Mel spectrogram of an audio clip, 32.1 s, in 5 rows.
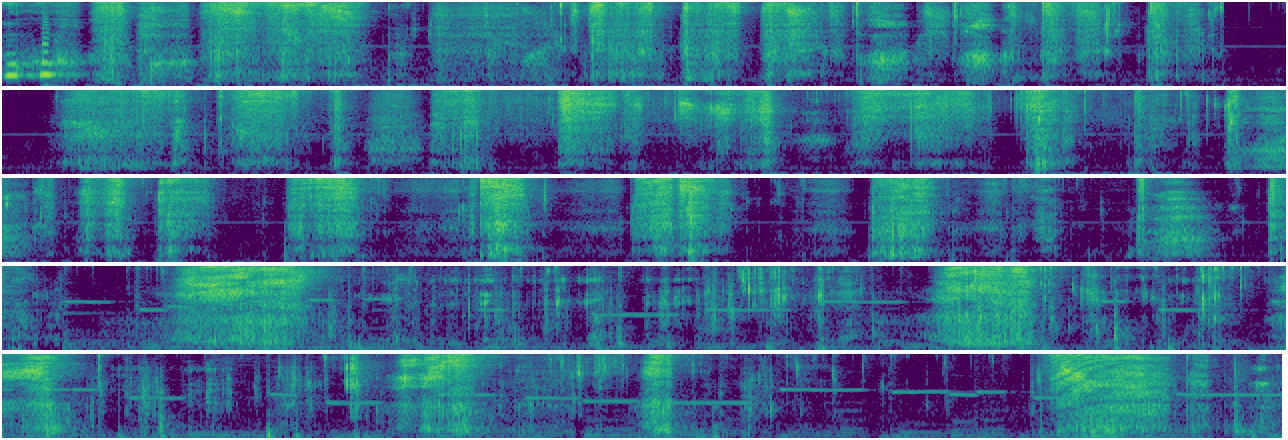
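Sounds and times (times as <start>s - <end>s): person crunching fried chicken: 6.9s - 19.6s, 20.2s - 32.0s.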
